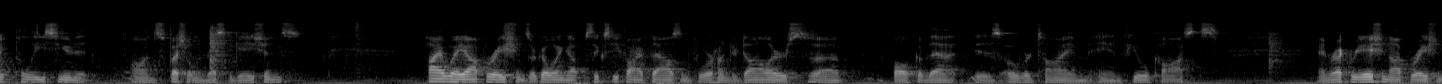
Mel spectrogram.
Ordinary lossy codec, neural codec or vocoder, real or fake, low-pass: AAC, 48 kbps; none; real; 7.2 kHz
